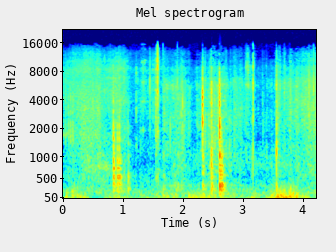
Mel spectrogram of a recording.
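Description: Scattered knocks, clicks and rustling of handling on a kayak as a netted summer flounder is taken out of the landing net with plastic fish grips, with low wind rumble on the microphone.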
